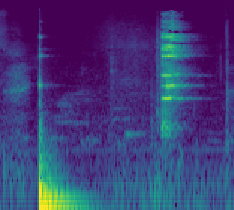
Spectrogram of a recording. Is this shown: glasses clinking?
yes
